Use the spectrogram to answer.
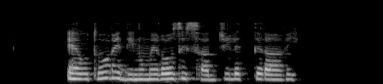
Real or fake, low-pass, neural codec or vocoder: real; 7.2 kHz; none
